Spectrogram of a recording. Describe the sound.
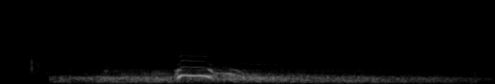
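An eagle owl gives a single deep, short hoot that stands out over a steady band of soft background hiss.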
